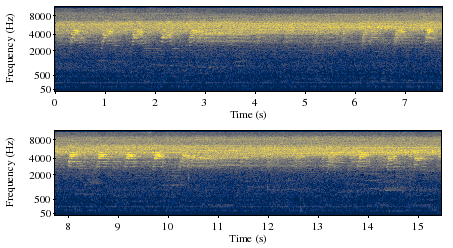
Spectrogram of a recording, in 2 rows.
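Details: High shrill wall of cicada song in Cheongsong's Mokgye pine grove, captured on a Panasonic LUMIX GX9, throbbing in quick, fairly even pulses over a steady hiss throughout.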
